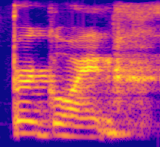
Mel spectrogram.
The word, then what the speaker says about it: Bourgoin: to pronounce it the French way, which is Bourgoin. But you also said that where where you live, uh, they pronounce it Burgoyne.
